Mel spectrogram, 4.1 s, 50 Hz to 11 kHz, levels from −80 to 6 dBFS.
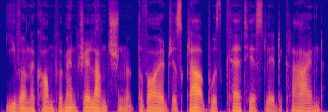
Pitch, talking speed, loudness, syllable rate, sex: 90 Hz, 160 wpm, -21 LUFS, 5.6 syllables/s, male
